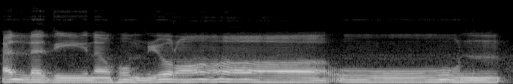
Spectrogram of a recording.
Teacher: اب یہاں پر الذین مثال ہے، هم یراءون، تو یہاں پر یراءون حمزہ ہے اور مد ہے، مد متصل، جو 4 یا 5 حرکت کھینچنا واجب ہے،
